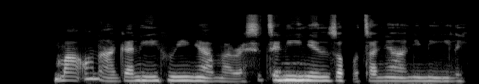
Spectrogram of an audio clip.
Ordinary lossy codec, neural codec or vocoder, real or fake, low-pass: none; vocoder, 22.05 kHz, 80 mel bands, Vocos; fake; none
